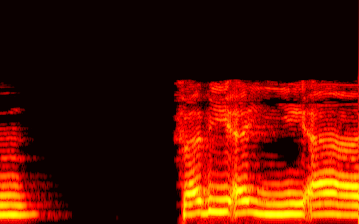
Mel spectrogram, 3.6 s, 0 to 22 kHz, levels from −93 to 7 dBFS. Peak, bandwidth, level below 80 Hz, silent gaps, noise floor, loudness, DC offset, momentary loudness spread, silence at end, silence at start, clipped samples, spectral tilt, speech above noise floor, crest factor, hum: -10 dBFS; 5.2 kHz; -68 dBFS; 0.80-1.73 s; under -90 dBFS; -20 LUFS; under 0.1%; 8 LU; 0 s; 0 s; under 0.1%; -10 dB/octave; over 71 dB; 10 dB; none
